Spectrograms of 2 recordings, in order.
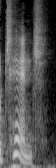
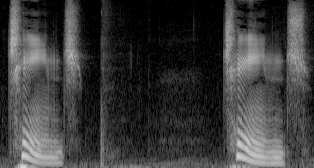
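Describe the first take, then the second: First: "change" as chen-zh, short e without glide; mispronounced change. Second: "change" drawn out with long ay before n; model change. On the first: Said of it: "但不要读change". (把“change”错读成短促的“陈之”) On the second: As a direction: hold the ay glide in "change", then nj. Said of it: "跟老师大声读". (“change”拉长双元音ei再加n) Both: Shown as a demonstration.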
